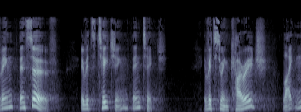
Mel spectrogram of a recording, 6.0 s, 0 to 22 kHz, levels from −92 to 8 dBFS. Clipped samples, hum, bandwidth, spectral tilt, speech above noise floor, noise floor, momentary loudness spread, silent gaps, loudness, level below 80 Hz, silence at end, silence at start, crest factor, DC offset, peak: under 0.1%; none; 11.5 kHz; -3.5 dB/octave; 53 dB; -78 dBFS; 15 LU; none; -25 LUFS; -68 dBFS; 0 s; 0 s; 22 dB; under 0.1%; -6 dBFS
